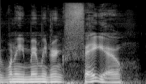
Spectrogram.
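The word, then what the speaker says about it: Faygo: Sorry, it's pronounced, it's pronounced Fago. – My mistake. It was a umlaut in there. I didn't. – This is a hard F. Very hard.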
